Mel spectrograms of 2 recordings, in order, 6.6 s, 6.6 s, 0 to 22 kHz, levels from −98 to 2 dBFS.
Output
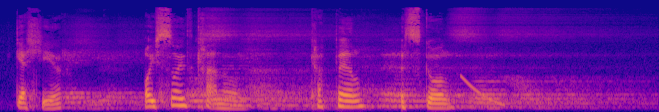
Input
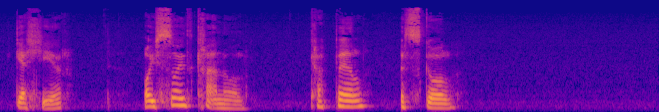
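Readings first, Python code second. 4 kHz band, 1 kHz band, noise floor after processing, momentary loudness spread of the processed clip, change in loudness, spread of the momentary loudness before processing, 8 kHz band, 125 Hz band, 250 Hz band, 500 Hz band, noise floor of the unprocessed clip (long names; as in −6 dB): −3.0 dB, −3.0 dB, −58 dBFS, 19 LU, −4.0 dB, 12 LU, −3.0 dB, −3.0 dB, −3.0 dB, −3.0 dB, −68 dBFS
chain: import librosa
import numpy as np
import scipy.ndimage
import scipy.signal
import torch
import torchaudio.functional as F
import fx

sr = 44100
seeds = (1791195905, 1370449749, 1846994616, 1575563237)

y = fx.spec_paint(x, sr, seeds[0], shape='fall', start_s=4.61, length_s=0.45, low_hz=260.0, high_hz=1400.0, level_db=-39.0)
y = fx.wow_flutter(y, sr, seeds[1], rate_hz=2.1, depth_cents=24.0)
y = fx.echo_diffused(y, sr, ms=527, feedback_pct=50, wet_db=-12)
y = y * 10.0 ** (-3.5 / 20.0)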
